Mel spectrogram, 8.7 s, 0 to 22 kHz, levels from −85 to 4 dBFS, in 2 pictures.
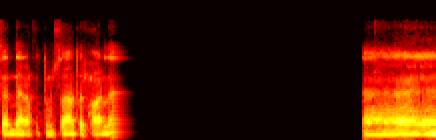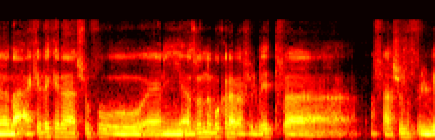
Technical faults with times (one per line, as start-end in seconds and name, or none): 1.13-3.64 long network dropout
